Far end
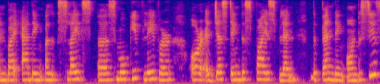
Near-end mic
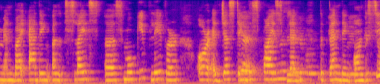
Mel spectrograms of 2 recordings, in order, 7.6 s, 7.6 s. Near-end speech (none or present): present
